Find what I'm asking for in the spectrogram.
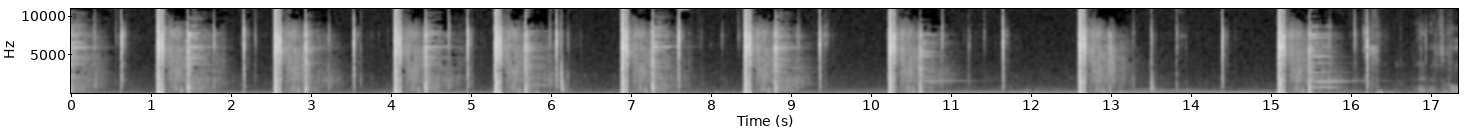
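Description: Rifle rounds from a short-barrelled 11.5-inch AR-style rifle ring off a small 10-inch steel plate target, about ten sharp metallic clangs spaced roughly a second or two apart, each with a brief ringing tail and faint echo.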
